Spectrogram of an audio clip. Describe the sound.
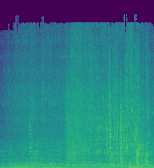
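A fish fries in a pan over open flames, giving a steady, crackling sizzle that swells a little louder toward the end.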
